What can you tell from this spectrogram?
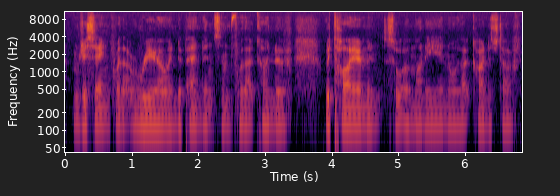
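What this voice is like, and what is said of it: Raspy voice. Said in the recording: “My voice is really raspy today”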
